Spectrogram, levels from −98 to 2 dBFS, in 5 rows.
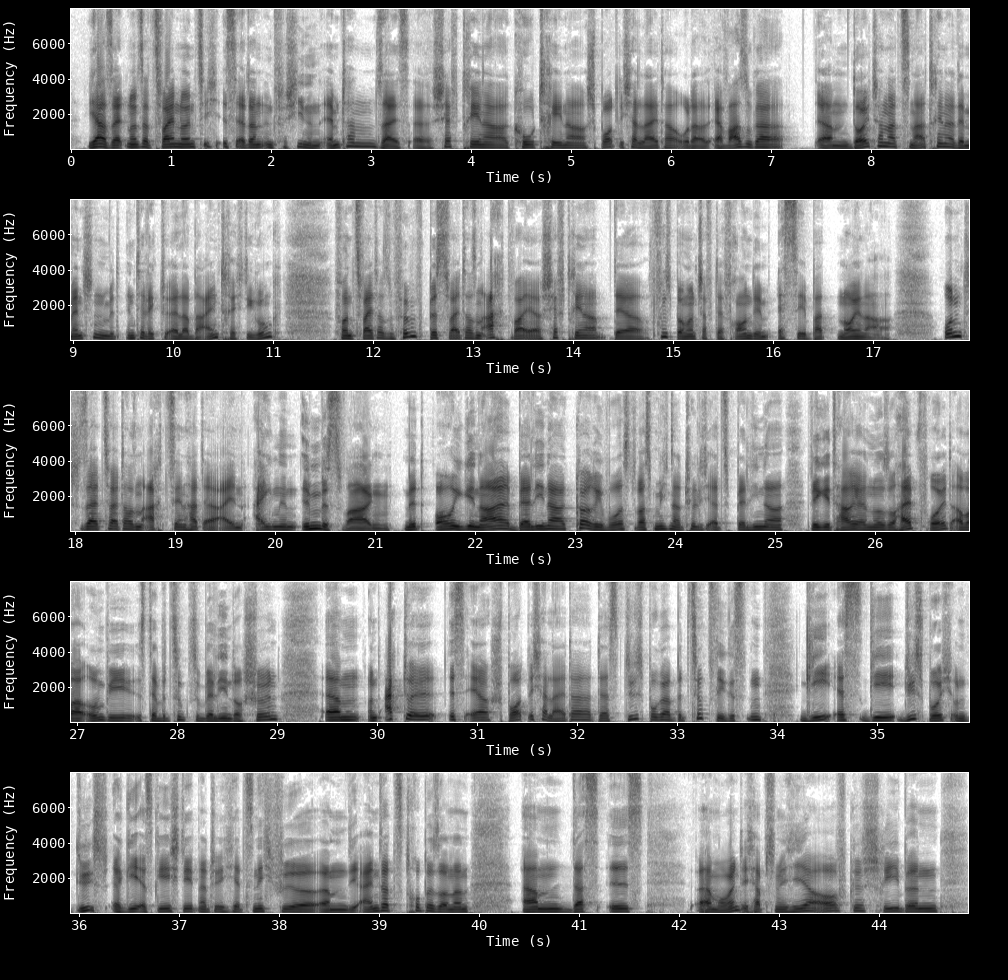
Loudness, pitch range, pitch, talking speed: -15 LUFS, 120-150 Hz, 135 Hz, 145 wpm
